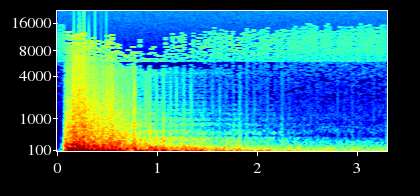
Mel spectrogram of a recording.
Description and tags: Far Off Boom
Inspired by HerbertBoland's CinematicBoomNorm found here:
I decided to have a go at making something similar. This is the version with amplification added. I just felt the amplified version gave it more "Umph" but decided to ultimately leave it up to whoever decides to use one of these sounds.
away, big, boom, explosion, far, large, off, rumble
